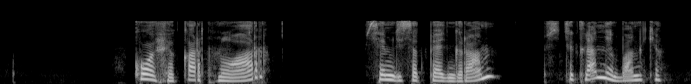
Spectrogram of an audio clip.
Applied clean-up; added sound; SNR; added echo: neural mask model Resemble Enhance denoiser.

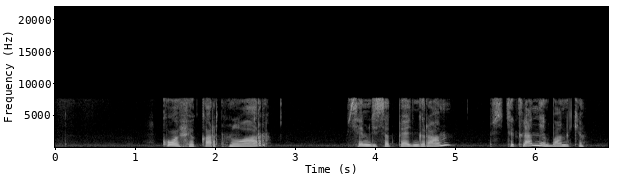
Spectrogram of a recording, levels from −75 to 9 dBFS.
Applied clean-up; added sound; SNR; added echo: none; none; none; none.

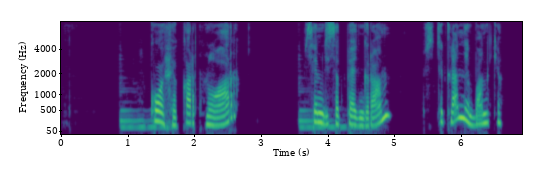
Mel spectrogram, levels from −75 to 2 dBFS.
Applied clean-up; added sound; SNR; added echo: classical method spectral subtraction.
